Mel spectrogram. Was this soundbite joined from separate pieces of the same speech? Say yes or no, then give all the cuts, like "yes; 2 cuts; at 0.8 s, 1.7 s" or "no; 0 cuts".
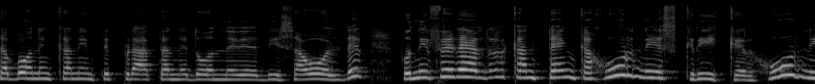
no; 0 cuts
